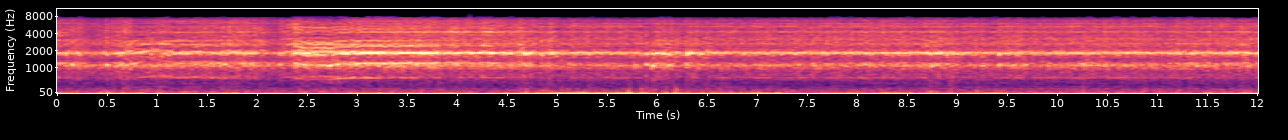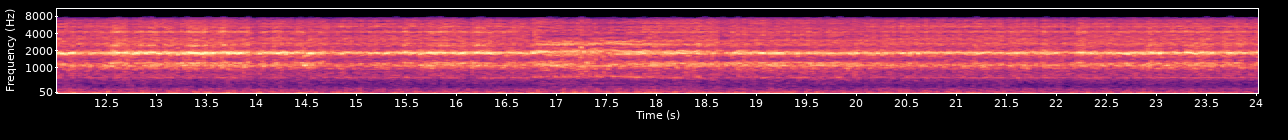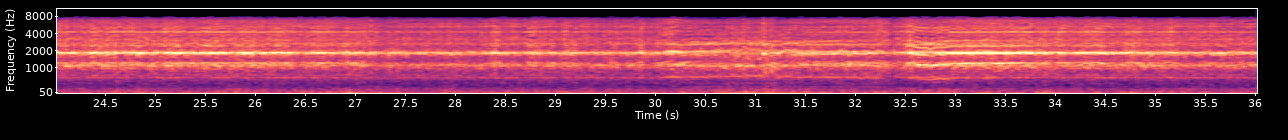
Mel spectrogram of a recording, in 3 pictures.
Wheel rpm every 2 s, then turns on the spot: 160, 160, 160, 160, 160, 160, 160, 160, 160, 160, 160, 160, 160, 160, 160, 160, 160, 160.
none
